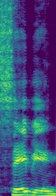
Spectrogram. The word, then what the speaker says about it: Sabian: get a whole pack of them um love Sabian uh so thank you to Sabian for sending this I love the symbols and thanks for sponsoring it and um Sabian that's how you pronounce it it's Sabian guys yeah and Andy zilan is one of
